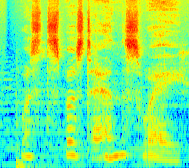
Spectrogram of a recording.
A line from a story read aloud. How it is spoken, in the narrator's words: whispered Golden Star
